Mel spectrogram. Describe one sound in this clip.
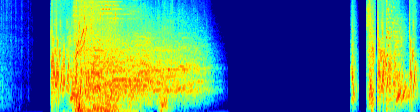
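Bright game chimes and whooshes ring out as pieces match and scores tally.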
